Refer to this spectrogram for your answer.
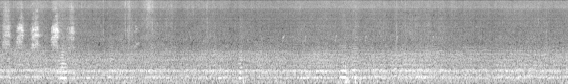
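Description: A dense hum of bees fills the recording, a constant low drone that barely changes in pitch. Occasional faint clicks and soft swells rise over the steady buzzing.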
